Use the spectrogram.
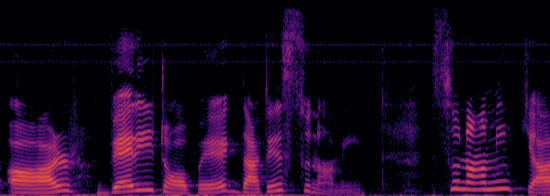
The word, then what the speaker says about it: tsunami: अब इसमें जो सू होता है ना, इसमें टी इज साइलेंट. सुनामी में जो सू हमने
